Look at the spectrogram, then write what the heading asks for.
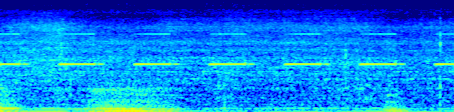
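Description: A truck's reversing alarm in American Truck Simulator beeps in a steady, evenly spaced series while parking, with low engine rumble underneath and a brief swell of engine noise early on.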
